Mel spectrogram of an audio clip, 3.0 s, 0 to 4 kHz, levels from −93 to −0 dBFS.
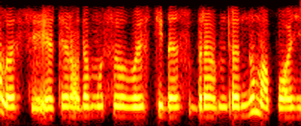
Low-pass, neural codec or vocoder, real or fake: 3.6 kHz; codec, 44.1 kHz, 7.8 kbps, Pupu-Codec; fake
